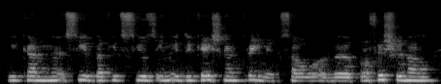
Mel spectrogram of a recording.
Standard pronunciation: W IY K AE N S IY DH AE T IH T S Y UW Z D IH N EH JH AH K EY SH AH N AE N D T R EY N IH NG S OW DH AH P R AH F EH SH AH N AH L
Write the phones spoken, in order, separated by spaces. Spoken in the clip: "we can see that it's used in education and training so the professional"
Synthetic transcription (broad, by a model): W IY K AE N S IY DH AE T IH T S Y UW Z IH N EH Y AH K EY SH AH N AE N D T R EY N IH NG S OW DH AH P R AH F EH SH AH N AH L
